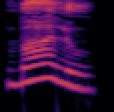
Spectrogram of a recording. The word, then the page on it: ಬಲು: balu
